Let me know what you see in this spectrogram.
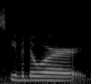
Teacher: The emphasis is on the first syllable, ste.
